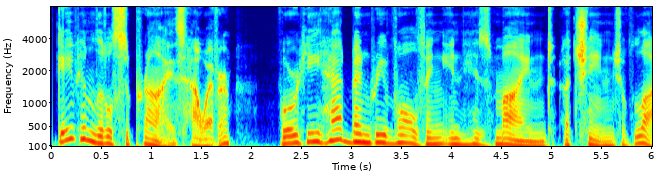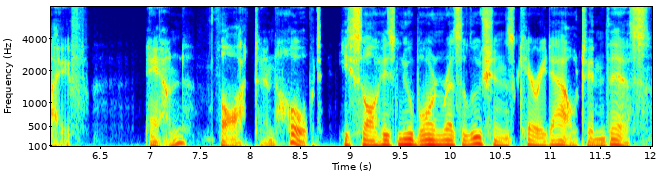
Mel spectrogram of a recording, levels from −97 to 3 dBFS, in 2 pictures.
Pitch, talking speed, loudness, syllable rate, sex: 115 Hz, 160 wpm, -17 LUFS, 4.3 syllables/s, male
